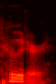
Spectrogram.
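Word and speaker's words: Poudre: different you know uh rusty said p-o-u-d-r-e is pronounced pooter the Pooter River gotcha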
